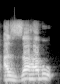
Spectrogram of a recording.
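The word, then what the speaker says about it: الذهب: d itu huruf Syamsiah atau qamariahsiah Syamsiah contohnya azzahabu azzahabu Apa artinya mas mas atau emas emas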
